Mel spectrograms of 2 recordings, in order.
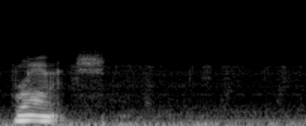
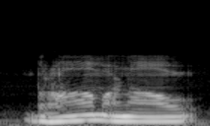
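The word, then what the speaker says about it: ब्राह्मण: Krishnaha Panditaha cha Brahmanau staha. So we have transliteration here. Krishna retroflex N, retroflex D, but dental T, and Visarga. Panditaha cha long A bra me not Brahmin but Brahman man, retroflex N au staha.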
